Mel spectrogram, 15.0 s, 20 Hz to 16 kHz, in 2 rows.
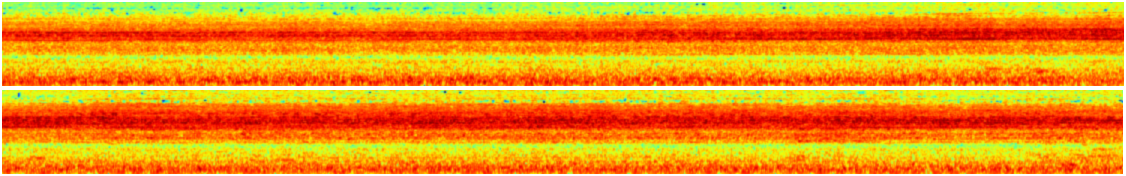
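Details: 2005 Gillig Phantom 35 ft bus, Cummins ISL diesel with Voith D864.3E, on a summer ride: loud chuggy rumble with rough low pulsing from an exhaust leak, under steady HVAC hiss.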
